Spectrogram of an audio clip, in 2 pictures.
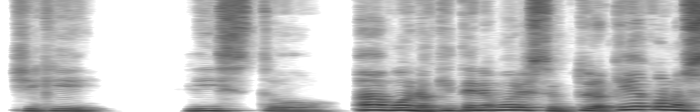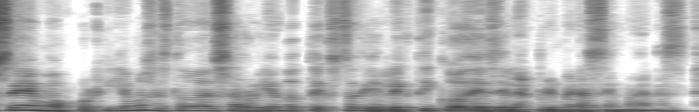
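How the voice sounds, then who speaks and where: A woman's voice: mid-range voice, fast talker, mellow. A woman teaching a pre-university reading class online, chatty and repeating her points to students. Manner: chatty, repeats phrases, calls students "chiqui".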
